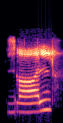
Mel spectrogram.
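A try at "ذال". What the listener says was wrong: Make sure the tip of your tongue is touching your top front teeth. Makes a th sound.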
